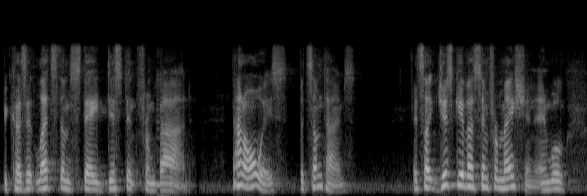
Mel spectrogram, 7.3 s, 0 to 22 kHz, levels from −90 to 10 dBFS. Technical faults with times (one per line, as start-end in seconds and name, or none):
1.19-2.51 scattered short gaps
